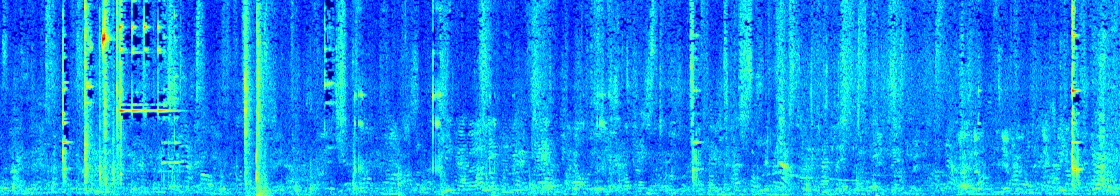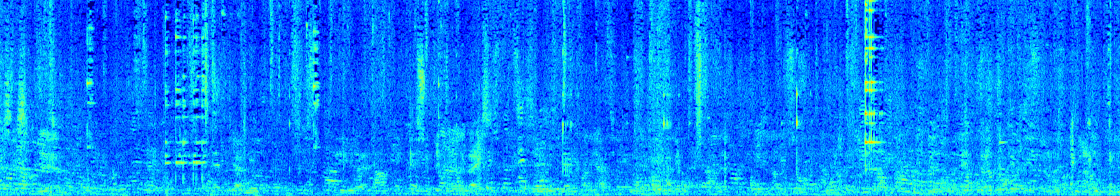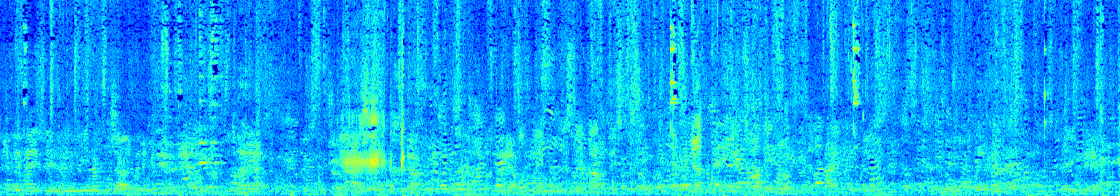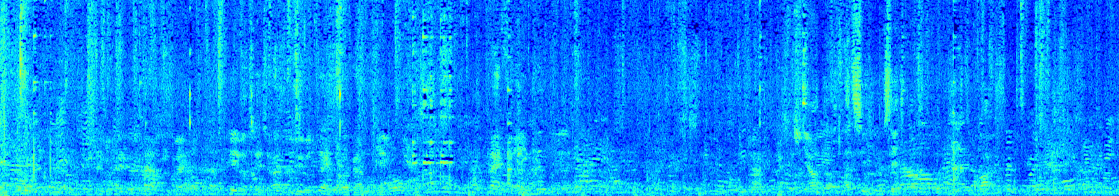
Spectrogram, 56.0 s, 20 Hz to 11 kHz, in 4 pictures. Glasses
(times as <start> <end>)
0.8 2.5, 5.4 6.2, 13.4 13.6, 16.0 16.7, 24.8 25.1, 30.3 30.8, 47.1 47.7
